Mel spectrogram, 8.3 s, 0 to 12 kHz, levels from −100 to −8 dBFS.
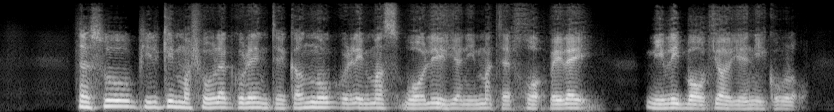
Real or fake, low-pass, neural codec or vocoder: fake; 10.8 kHz; codec, 16 kHz in and 24 kHz out, 0.4 kbps, LongCat-Audio-Codec, fine tuned four codebook decoder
